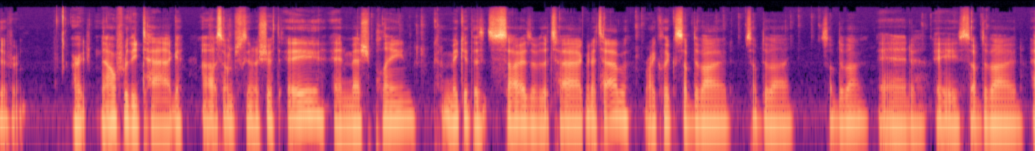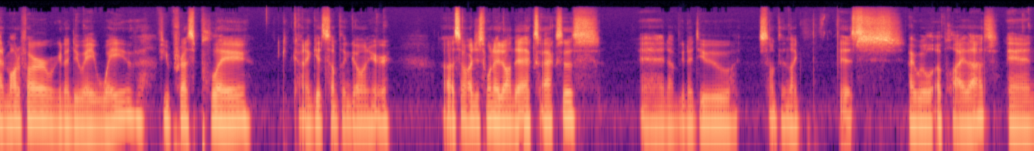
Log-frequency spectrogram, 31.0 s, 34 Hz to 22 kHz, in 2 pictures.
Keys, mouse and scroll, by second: 0.6 middle click, 2.6 middle click, 2.9 scroll up 2, 2.9 a, 5.3 click, 5.8 f, 6.1 scroll up 2, 6.4 click, 6.4 s, 6.8 middle click, 7.5 middle click, 8.0 middle click, 8.6 shift+middle click, 8.6 scroll, 8.7 Tab, 8.7 middle click, 9.3 right click, 10.2 click, 10.5 right click, 10.9 click, 11.7 right click, 12.0 click, 13.0 click, 13.1 middle click, 13.1 right click, 13.2 Tab, 13.9 click, 13.9 a, 14.1 right click, 14.5 click, 15.1 scroll, 15.4 Tab, 15.4 click, 16.5 click, 17.3 scroll, 19.7 click, 21.1 click, 27.0 click, 29.1 middle click, 29.6 click, 30.2 middle click, 30.5 click, 30.6 click.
